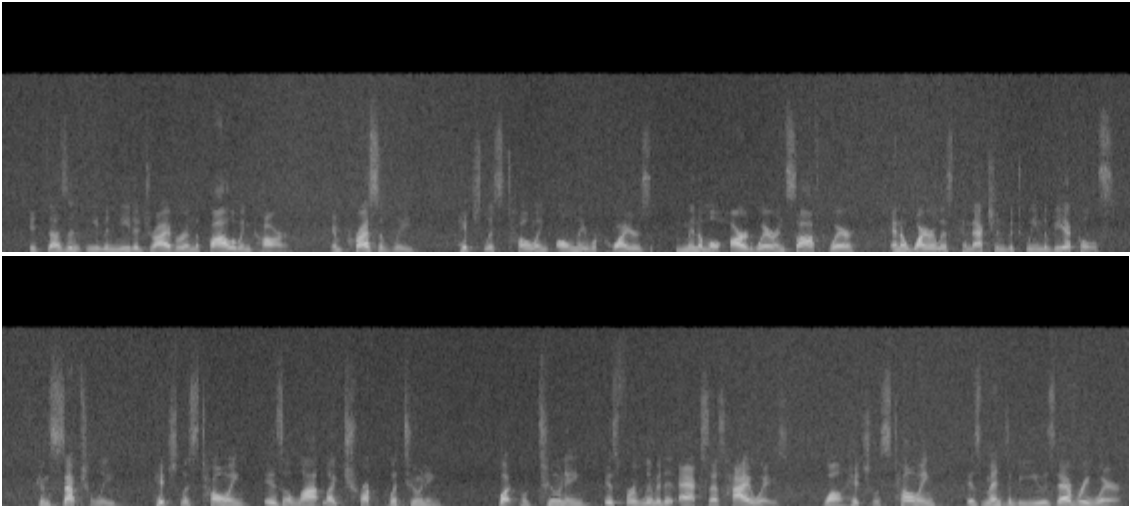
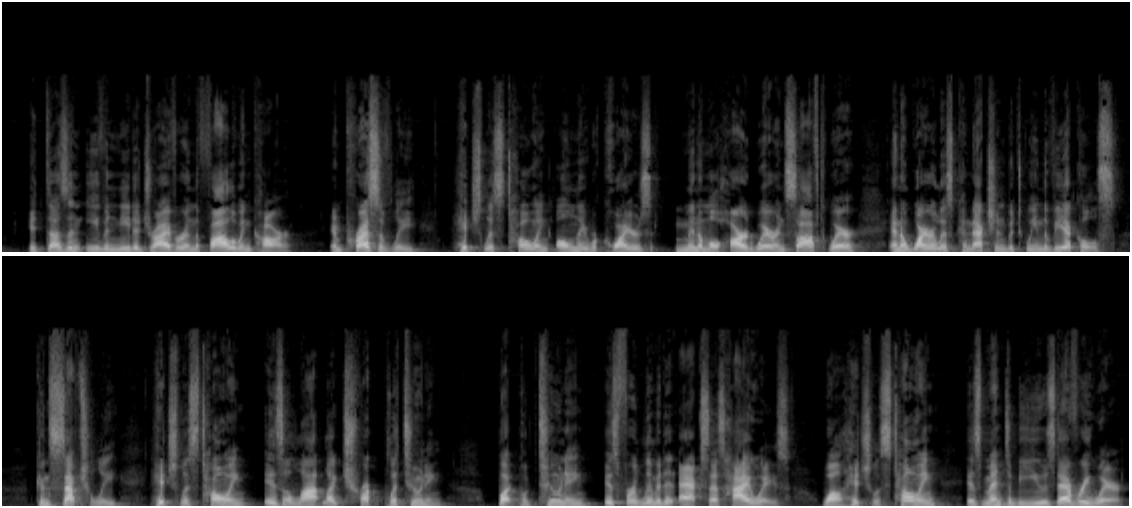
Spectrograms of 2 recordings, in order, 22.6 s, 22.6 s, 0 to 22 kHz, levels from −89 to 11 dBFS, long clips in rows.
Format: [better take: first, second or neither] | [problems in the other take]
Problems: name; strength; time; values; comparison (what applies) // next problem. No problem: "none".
second | hiss; noticeable; throughout; 15 dB below the speech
